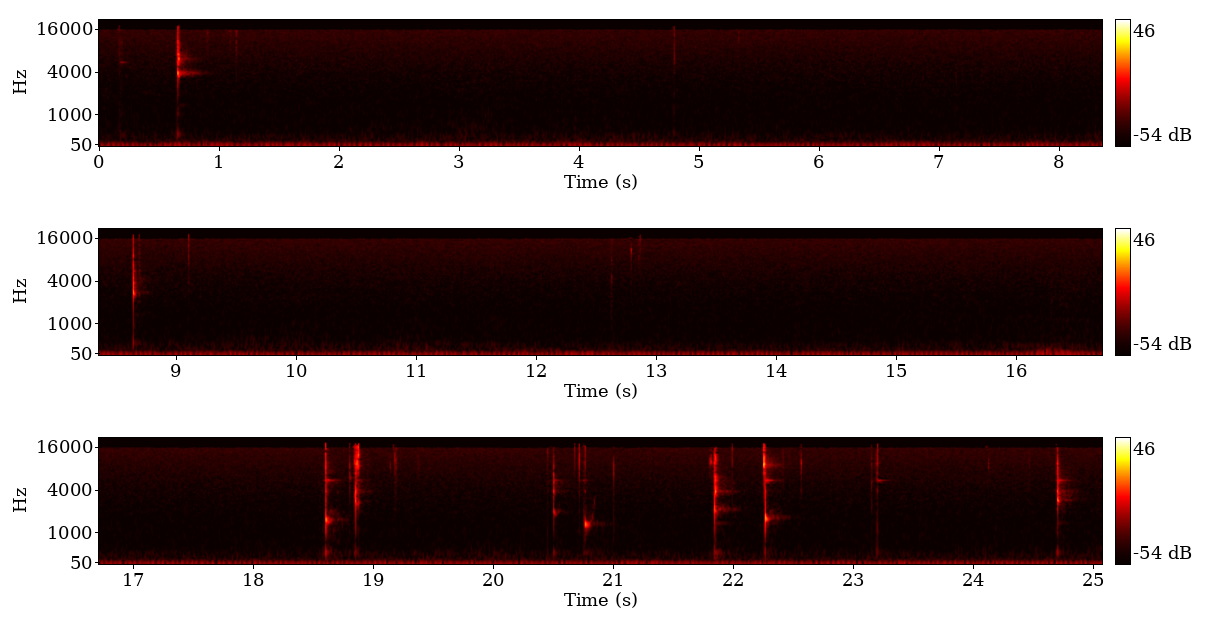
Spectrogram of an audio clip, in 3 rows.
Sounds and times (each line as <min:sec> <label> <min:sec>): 0:00.6 water drops in a bowl 0:00.9
0:18.6 water drops in a bowl 0:19.0
0:20.5 water drops in a bowl 0:21.1
0:21.8 water drops in a bowl 0:22.6
0:24.7 water drops in a bowl 0:25.0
